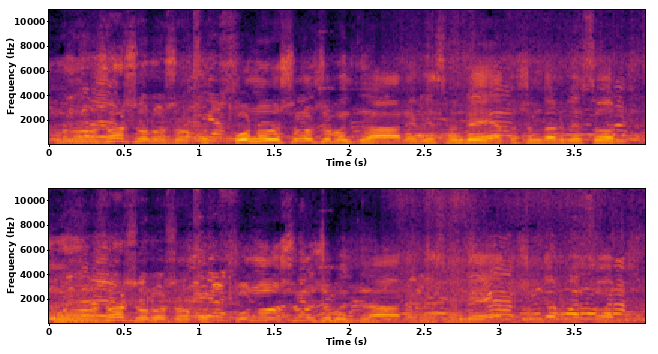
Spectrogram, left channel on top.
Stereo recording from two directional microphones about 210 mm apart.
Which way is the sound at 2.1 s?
20° left (ahead or behind).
